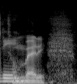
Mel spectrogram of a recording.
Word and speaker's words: Thunberg: mismo, vamos, estaba diciendo Thunberg o Thunberg y es Thunberg.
